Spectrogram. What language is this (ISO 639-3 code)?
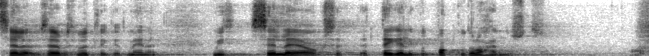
est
